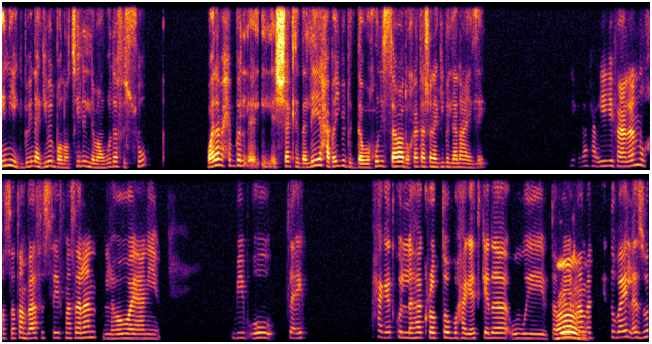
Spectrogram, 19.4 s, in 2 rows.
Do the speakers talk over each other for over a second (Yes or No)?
No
